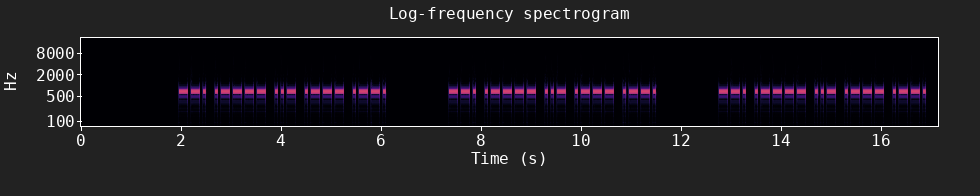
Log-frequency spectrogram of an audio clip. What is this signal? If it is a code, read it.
Morse code, heard as a keyed tone, about 21 wpm, 700 Hz. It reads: G1UJP G1UJP G1UJP
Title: DXCC-100 Call Signs - 5 Characters - Repeated 3x - 20wpm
